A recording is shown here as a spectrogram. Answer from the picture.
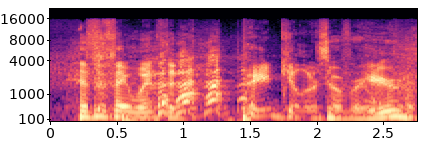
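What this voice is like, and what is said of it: Imitates a game character's voice. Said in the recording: “That's a good Winston impression.”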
